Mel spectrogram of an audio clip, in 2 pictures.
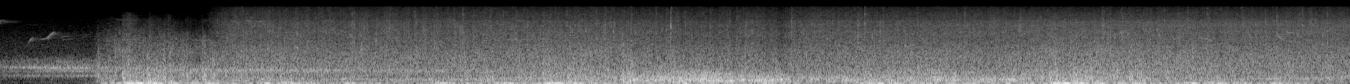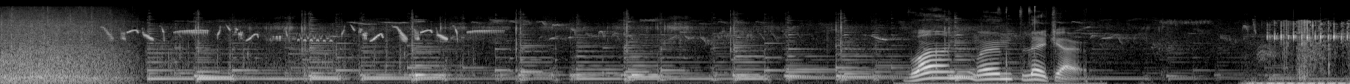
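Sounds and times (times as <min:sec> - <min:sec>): thunder rumbling: 0:00.0 - 0:14.9
heavy rain pouring: 0:00.3 - 0:15.0.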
